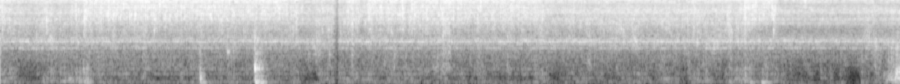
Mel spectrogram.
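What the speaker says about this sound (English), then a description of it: "So I'm going to go ahead and get my hands washed." Steady running tap water at a kitchen sink as hands are washed, a continuous close hiss and splash with a few brief clunks and knocks, no talking.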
